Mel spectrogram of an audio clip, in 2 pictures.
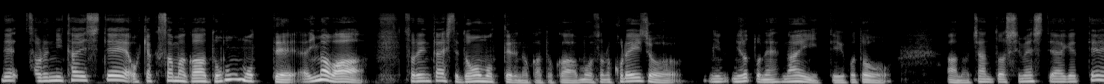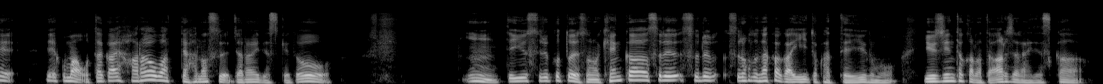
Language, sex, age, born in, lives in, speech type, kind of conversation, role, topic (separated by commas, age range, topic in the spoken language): Japanese, male, 30-34, Japan, Japan, conversation, advice, advisor, 感情が激しくなったとき、どうすれば落ち着けますか？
